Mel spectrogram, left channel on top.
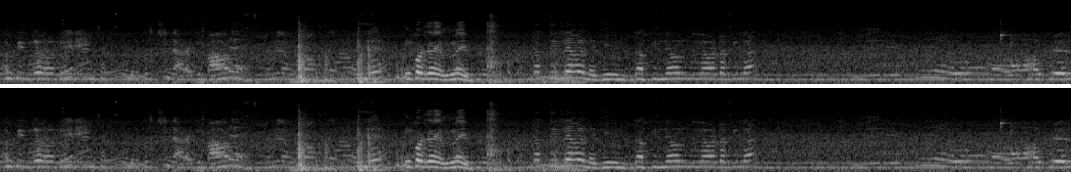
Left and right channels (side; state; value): both; identical; correlation 1.00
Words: పిల్లవాళ్ళు ఇంకోటి ఉన్నాయి. పిల్లవాళ్ళు ఇంకా పిల్లవాళ్ళు నిలబడ్డ పిల్ల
